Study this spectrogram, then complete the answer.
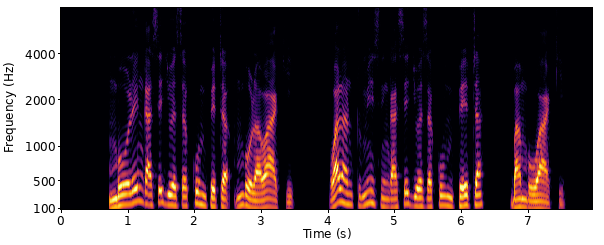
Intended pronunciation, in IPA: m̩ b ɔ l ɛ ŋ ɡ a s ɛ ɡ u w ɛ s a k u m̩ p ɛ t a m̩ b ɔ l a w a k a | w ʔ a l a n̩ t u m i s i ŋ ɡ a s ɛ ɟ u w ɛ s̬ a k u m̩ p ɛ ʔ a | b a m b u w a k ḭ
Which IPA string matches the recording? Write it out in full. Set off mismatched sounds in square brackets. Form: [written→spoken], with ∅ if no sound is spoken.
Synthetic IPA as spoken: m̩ b ɔ l ɛ ŋ ɡ a s ɛ [ɡ→ɟ] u w ɛ s a k u m̩ p ɛ t a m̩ b ɔ l a w a k [a→i] | w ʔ a l a n̩ t u m i s i ŋ ɡ a s ɛ ɟ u w ɛ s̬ a k u m̩ p ɛ [ʔ→t] a | b a m b u w a k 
